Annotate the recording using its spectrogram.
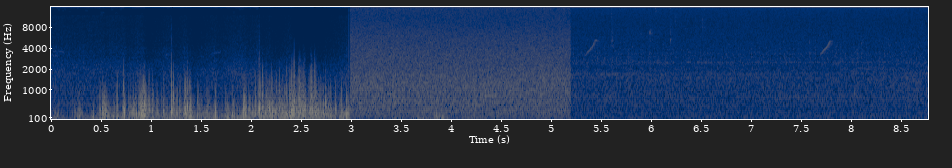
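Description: Outdoor wind buffeting the microphone in irregular gusts, then a steady even hiss that cuts off suddenly about five seconds in, leaving silence.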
